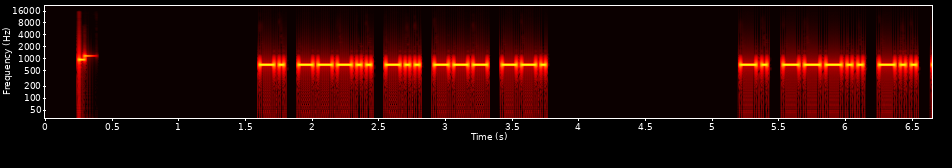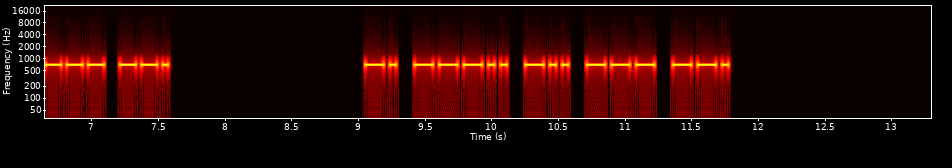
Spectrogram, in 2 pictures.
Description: Morse code, heard as a keyed tone, about 28 wpm, 700 Hz. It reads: N8DOG N8DOG N8DOG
